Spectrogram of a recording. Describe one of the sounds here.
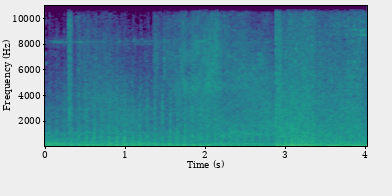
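A helicopter whirs overhead.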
